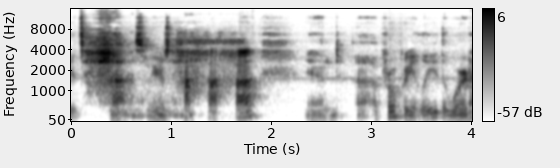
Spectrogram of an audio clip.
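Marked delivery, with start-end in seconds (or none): 0.0-0.6 breathy "ha" pushed out like after hot spice; spicy-food ha. Shown as a demonstration. Teacher demos "ha" for the class, like after spicy food. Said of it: "the sound you make after you eat spicy food". 1.2-1.9 "ha, ha" with a strong breathy h, a bit higher and louder; spicy-food ha. Shown as a demonstration. Teacher repeats "ha" for learners, like after spicy food. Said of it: "the sound you make after you eat spicy food".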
